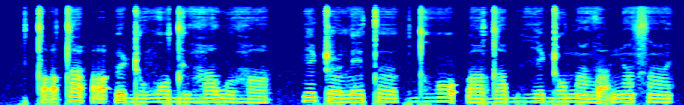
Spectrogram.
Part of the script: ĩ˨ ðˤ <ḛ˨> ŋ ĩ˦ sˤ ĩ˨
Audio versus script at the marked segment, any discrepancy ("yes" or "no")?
yes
